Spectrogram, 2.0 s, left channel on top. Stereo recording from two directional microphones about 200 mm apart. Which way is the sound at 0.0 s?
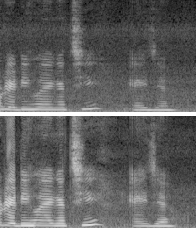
55° right (ahead or behind).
